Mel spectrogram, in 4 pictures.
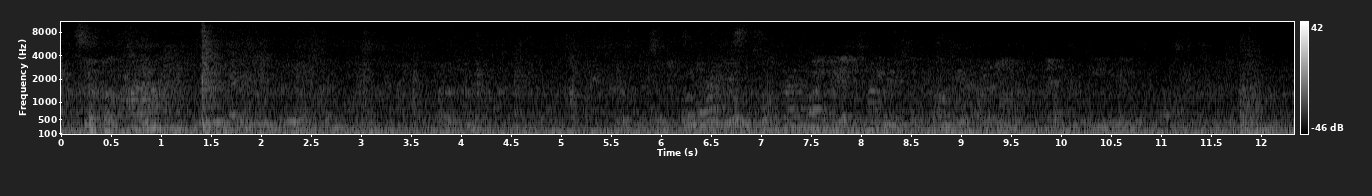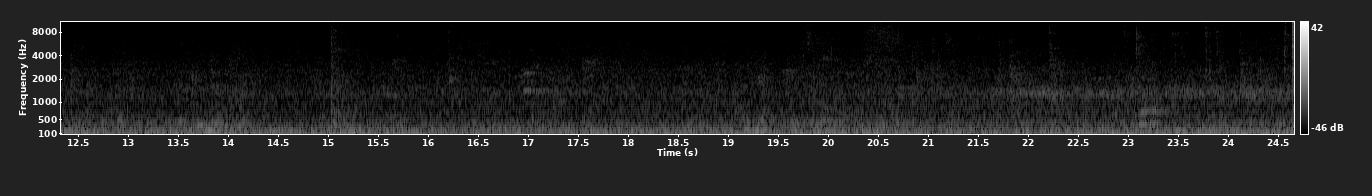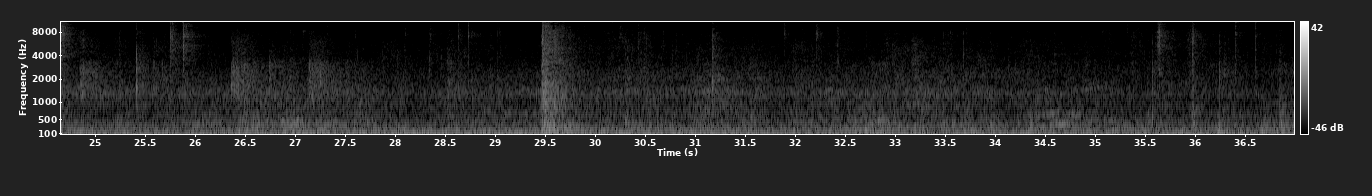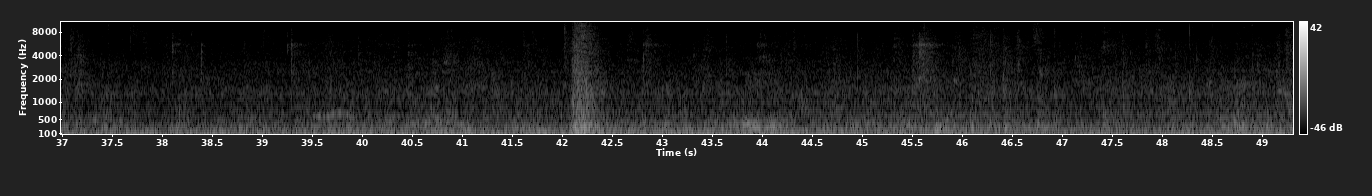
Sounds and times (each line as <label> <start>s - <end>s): people passing on a hard floor 23.1s - 49.3s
